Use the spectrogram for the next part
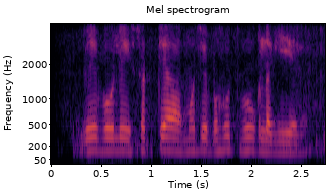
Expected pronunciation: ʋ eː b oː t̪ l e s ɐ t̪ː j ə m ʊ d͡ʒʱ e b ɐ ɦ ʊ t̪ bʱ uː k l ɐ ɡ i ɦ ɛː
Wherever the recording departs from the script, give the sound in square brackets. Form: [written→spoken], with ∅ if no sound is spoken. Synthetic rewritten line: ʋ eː b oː [t̪→∅] l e s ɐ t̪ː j [ə→a] m ʊ d͡ʒʱ e b ɐ ɦ ʊ t̪ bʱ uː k l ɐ ɡ i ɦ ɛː

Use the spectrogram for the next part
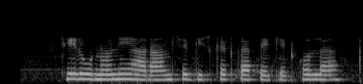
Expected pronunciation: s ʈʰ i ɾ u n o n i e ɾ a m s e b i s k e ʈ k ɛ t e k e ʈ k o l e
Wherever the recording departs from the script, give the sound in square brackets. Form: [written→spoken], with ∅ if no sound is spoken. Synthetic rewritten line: s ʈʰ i ɾ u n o n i [e→a] ɾ a m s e b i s k e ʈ k [ɛ→a] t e k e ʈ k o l [e→a]

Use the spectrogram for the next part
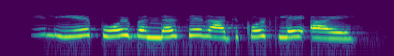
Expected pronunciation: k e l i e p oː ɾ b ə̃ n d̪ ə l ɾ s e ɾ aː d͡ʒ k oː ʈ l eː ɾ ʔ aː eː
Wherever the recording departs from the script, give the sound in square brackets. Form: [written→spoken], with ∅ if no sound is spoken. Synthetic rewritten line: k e l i e p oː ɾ b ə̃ n d̪ ə [l→∅] ɾ s e ɾ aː d͡ʒ k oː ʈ l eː [ɾ→∅] ʔ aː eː

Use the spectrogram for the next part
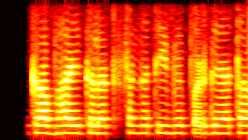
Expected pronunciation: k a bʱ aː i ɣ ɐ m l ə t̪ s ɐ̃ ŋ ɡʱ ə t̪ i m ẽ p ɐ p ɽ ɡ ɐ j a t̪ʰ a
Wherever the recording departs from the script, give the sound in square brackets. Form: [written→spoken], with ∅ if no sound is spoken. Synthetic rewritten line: k a bʱ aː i ɣ ɐ [m→∅] l ə t̪ s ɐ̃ ŋ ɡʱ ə t̪ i m ẽ p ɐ [p→∅] ɽ ɡ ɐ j a t̪ʰ a

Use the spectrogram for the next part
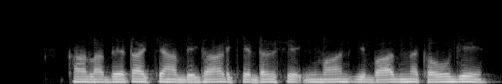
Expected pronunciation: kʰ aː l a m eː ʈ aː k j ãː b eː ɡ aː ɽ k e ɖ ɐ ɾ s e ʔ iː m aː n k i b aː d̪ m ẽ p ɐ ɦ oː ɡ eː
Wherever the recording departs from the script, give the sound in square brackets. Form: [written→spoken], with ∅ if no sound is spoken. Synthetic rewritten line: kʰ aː l a [m→b] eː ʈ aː k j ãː b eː ɡ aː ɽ k e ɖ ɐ ɾ s e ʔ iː m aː n k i b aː d̪ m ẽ [p→k] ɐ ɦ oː ɡ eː

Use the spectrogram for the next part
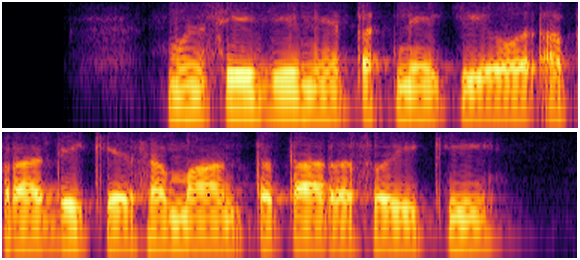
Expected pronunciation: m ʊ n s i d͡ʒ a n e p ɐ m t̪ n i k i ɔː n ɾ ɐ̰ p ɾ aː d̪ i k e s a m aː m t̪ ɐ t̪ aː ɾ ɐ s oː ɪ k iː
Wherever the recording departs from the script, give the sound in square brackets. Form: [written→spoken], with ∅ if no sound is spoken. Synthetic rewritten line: m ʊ n s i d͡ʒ [a→i] n e p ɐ [m→∅] t̪ n i k i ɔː [n→∅] ɾ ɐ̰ p ɾ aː d̪ i k e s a m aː [m→n] t̪ ɐ t̪ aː ɾ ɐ s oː [ɪ→i] k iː

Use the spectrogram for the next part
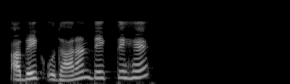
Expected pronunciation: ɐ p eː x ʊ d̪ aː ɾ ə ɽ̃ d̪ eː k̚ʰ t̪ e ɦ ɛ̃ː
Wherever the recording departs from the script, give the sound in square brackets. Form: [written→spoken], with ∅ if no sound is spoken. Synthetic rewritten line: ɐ [p→b] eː [x→k] ʊ d̪ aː ɾ ə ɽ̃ d̪ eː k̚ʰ t̪ e ɦ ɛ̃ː

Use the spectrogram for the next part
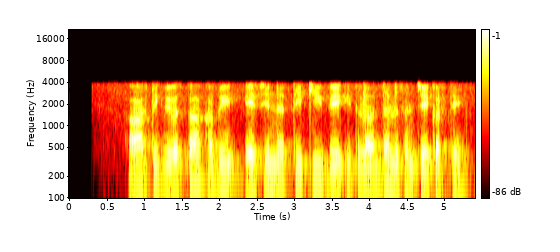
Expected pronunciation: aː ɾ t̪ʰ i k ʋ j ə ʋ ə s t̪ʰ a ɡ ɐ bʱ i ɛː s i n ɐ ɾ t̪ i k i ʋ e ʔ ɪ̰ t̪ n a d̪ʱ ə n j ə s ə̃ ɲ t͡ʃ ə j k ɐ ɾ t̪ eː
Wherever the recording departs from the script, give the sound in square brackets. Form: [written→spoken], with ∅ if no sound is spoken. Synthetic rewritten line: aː ɾ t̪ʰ [i→ɪ] k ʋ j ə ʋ ə s t̪ʰ a [ɡ→k] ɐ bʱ i ɛː s i n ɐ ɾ t̪ i k i ʋ e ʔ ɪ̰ t̪ n a d̪ʱ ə n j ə s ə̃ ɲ t͡ʃ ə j k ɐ ɾ t̪ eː

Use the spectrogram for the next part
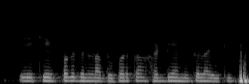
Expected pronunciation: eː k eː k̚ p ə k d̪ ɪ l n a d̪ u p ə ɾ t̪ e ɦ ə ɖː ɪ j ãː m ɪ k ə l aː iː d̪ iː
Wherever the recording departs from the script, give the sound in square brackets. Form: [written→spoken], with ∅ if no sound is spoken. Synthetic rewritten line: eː k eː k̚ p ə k d̪ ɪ l n a d̪ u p ə ɾ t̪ [e→a] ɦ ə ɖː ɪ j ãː [m→n] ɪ k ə l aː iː [d̪→t̪] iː

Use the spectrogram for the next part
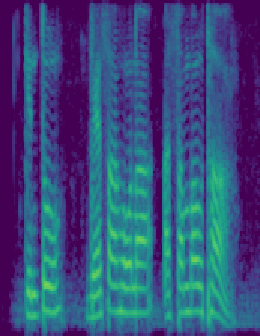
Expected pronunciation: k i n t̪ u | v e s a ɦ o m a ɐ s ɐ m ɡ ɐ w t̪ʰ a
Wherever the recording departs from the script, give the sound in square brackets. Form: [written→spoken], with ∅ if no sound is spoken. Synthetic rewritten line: k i n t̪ u | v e s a ɦ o [m→n] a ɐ s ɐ m [ɡ→b] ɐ w t̪ʰ a

